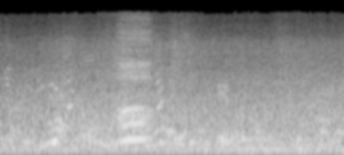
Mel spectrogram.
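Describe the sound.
Distant heavy splashes from a giant fish leaping and belly-flopping break the surface of open water, one fuller burst standing out midway, set against steady wind and lapping waves with faint voices.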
